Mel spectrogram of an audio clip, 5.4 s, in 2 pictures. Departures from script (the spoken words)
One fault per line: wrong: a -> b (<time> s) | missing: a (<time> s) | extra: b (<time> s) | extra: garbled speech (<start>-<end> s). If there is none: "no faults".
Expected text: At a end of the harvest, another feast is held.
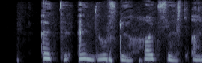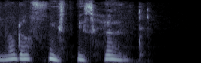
wrong: a -> the (0.8 s)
